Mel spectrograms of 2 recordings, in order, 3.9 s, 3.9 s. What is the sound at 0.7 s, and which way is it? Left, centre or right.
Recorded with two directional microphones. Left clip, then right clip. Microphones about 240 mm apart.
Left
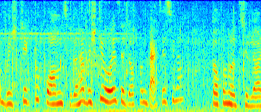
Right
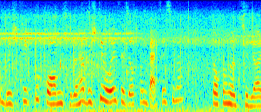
Speech, centre.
